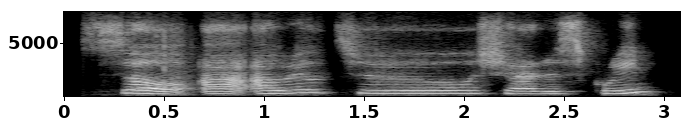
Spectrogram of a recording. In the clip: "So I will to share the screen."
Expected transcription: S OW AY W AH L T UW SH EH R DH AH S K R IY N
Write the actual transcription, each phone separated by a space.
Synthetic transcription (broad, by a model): S OW AY W AH L T UW SH EH R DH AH S K R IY N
